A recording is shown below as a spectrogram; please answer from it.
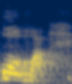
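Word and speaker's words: ого: Y ahora hemos dicho que este número ordinal hay que poner en caso genitivo y tendrá la terminación ogo, que se pronuncia como ova. Entonces tenemos 15.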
